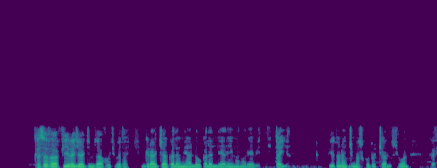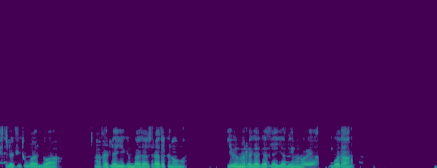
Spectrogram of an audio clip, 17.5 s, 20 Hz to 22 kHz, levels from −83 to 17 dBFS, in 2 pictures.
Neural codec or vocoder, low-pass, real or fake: none; 5.4 kHz; real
